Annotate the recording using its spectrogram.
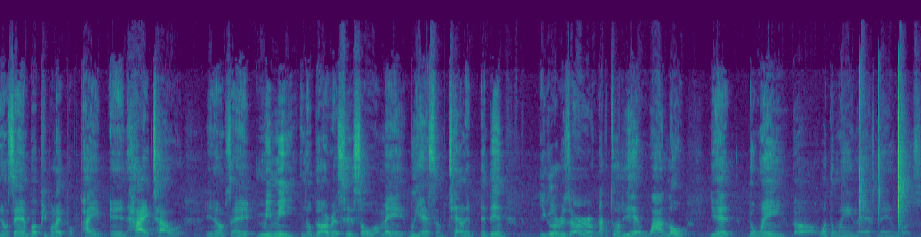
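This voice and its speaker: A man speaks at a fairly high pitch with ordinary pitch variation. Audible room echo and noticeable background noise surround him. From US South, St. John Parish, Louisiana. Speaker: YouTuber. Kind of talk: personal storytelling. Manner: fast; animated.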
